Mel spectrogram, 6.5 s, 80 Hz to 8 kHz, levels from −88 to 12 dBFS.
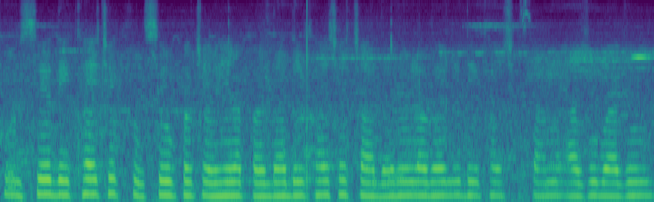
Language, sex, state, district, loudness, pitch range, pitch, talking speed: Gujarati, female, Gujarat, Gandhinagar, -16 LUFS, 190-200 Hz, 195 Hz, 135 wpm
